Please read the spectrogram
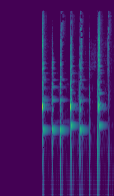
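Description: Sharp pitched percussion strikes in a quick, even rhythm of about five a second, beginning just under a second in, each with a short ring: the lead-in to a piece of music.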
